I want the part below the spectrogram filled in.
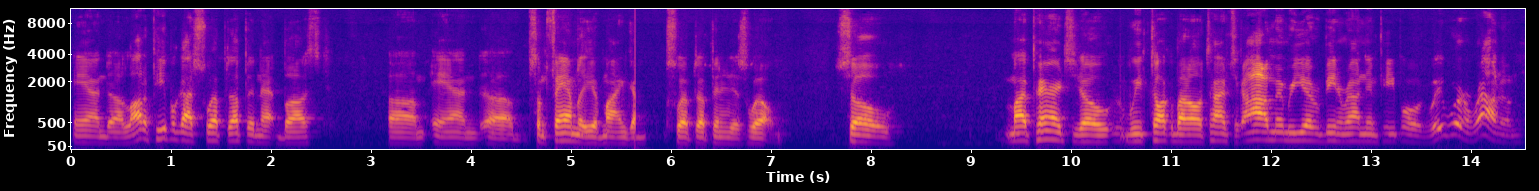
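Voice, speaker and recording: A man in his forties with a Southwest American accent, telling rough, profane stories of his youth as an interview guest. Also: mid-range voice, normal speed, a little mellow. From United States. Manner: rough-spoken, swearing, frequent restarts. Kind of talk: casual storytelling interview.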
